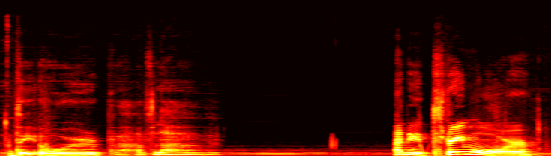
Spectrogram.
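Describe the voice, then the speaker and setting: A woman's voice: fairly high pitch, slow, a little mellow, faint music behind. A woman hosting a gaming video with chatty, giggly, self-mocking commentary. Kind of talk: casual let's play commentary, reading game dialogue aloud.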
